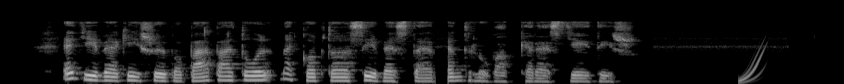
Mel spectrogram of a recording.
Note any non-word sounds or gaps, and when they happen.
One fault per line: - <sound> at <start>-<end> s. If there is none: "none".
- dropout at 4.4-4.5 s
- chirp at 7.4-7.7 s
